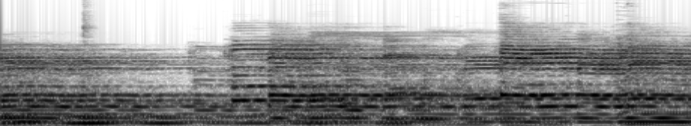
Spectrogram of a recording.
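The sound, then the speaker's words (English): An electric guitar plays through a Strymon Ola chorus pedal. A few sustained chords ring out with a shimmering, gently wobbling chorus, each new strum adding a bright attack over the lingering tone. “I've got the Strymon Olar. It's quite an expensive chorus pedal, but they can be had, like the other pedals, fairly low dough.”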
